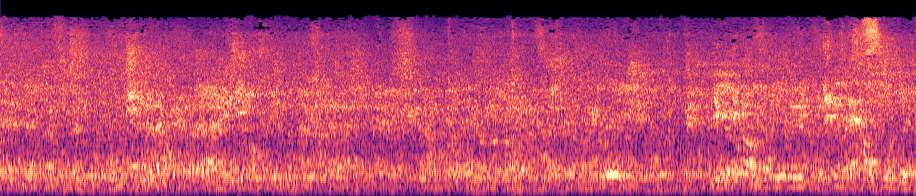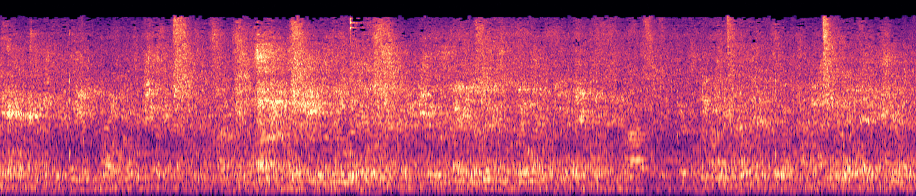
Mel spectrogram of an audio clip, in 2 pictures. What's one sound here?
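A crowd of people murmurs and chatters indoors.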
